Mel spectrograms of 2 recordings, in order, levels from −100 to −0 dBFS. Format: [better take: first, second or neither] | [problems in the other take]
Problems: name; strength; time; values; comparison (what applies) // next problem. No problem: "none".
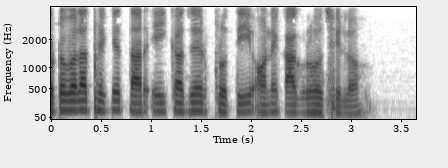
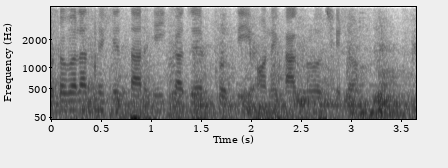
first | background sound (Walk, footsteps); 5 dB above the speech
